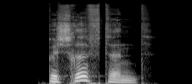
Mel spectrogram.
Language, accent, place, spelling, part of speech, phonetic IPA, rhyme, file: German, Germany, Berlin, beschriftend, verb, [bəˈʃʁɪftn̩t], -ɪftn̩t, De-beschriftend.ogg
- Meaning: present participle of beschriften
